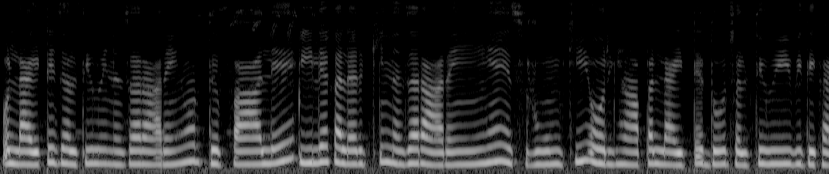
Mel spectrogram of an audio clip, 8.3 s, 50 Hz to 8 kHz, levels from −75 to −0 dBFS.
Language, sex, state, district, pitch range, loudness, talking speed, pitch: Hindi, female, Goa, North and South Goa, 220-240 Hz, -27 LUFS, 215 wpm, 225 Hz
